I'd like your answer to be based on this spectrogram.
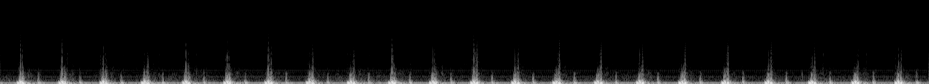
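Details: Strong, steady, regular low thumping of an adult male heartbeat over a faint steady hum: normal heartbeat.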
